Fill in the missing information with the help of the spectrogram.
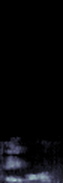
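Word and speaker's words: avon (עָוֺן): It is translated in the Old Testament from the Hebrew word avon, A-W-O-N. There are a few times that this word is spelled A-V-O-N. I kind of like Avon. I don't know if I like that spelling of the word. A-W-O-N, avon, is this Hebrew word.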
